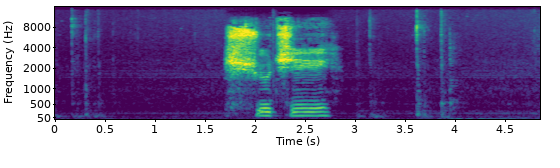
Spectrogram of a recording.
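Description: Someone types on a computer keyboard, entering Bengali text phonetically with the Avro extension, giving soft scattered key clicks at low level with a louder burst of sound in the middle.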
